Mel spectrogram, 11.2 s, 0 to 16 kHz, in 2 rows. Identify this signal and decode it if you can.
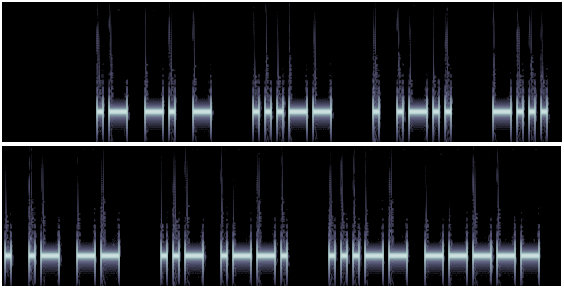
Morse code, heard as a keyed tone, about 21 wpm, 700 Hz. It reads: ANT 3 EL BEAM UP 30
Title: Practice QSO - Exchange 2 - Info - 20wpm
